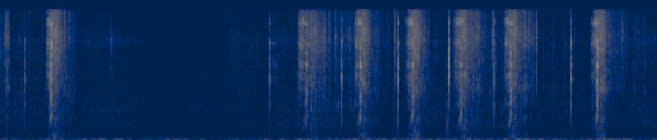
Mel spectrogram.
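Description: Rustling, crinkling and scraping of a rucksack's fabric and straps being handled, with scattered sharp clicks. The sounds are sparse and quieter in the first half and come thick and fast from about three seconds in.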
